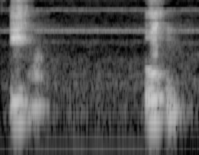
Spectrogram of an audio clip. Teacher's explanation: Tak ada angin, tak ada qalqalah huruf hamzah ni. Dia melekat terus. I, u. Ringan.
